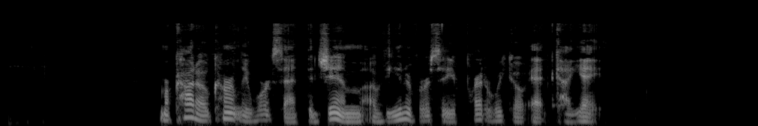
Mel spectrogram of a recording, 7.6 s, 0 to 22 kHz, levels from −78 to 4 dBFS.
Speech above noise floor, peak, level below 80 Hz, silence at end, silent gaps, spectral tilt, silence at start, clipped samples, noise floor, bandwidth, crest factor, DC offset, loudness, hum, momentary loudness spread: 43 dB; -14 dBFS; -66 dBFS; 1.6 s; none; -3.5 dB/octave; 1.6 s; under 0.1%; -79 dBFS; 11.5 kHz; 24 dB; under 0.1%; -36 LUFS; none; 12 LU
